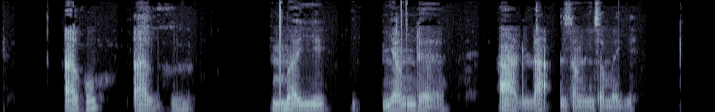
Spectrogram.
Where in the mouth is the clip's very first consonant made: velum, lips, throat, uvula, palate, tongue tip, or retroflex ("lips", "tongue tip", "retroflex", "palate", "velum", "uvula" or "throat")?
velum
